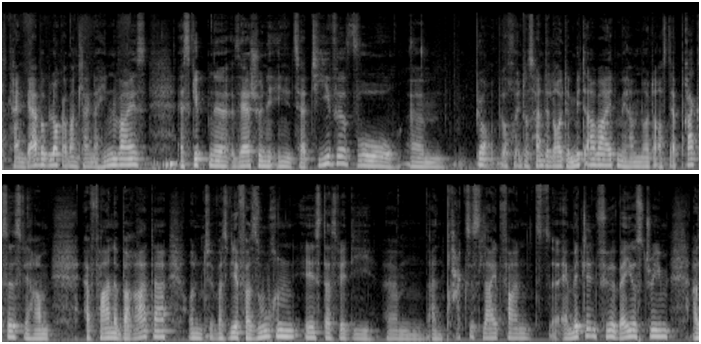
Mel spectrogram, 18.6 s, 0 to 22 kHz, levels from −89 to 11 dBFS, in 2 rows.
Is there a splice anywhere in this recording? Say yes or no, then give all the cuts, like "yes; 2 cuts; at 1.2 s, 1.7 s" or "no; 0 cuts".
no; 0 cuts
